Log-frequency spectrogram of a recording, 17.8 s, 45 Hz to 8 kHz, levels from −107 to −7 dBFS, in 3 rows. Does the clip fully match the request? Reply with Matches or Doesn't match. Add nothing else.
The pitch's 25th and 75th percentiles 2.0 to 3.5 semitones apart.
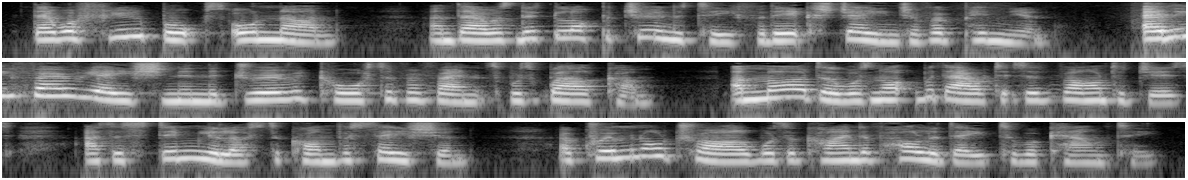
Matches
